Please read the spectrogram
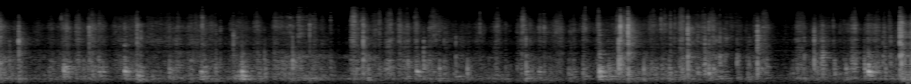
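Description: Faint, scattered paper rustles, scrapes and small clicks as a folded paper strip is slipped between a small engine's ignition coil and its flywheel and the coil is pushed down onto it to set the air gap.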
